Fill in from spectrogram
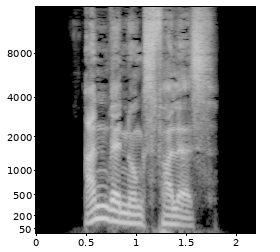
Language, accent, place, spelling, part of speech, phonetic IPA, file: German, Germany, Berlin, Anwendungsfalles, noun, [ˈanvɛndʊŋsˌfaləs], De-Anwendungsfalles.ogg
- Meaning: genitive singular of Anwendungsfall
